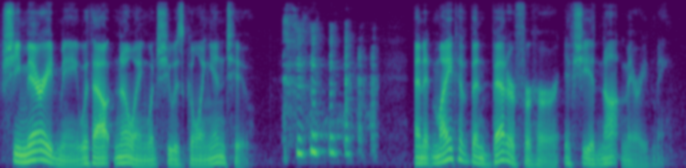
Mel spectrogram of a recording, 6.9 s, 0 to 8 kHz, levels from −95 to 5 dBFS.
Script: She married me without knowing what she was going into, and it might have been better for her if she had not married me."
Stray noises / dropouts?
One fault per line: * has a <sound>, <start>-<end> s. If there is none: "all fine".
* has a laugh, 2.8-3.8 s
